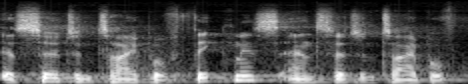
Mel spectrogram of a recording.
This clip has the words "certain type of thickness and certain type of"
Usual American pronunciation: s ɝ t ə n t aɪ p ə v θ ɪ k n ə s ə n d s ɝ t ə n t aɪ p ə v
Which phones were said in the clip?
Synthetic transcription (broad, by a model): s ɝ t n t aɪ p ə v θ ɪ k n ə s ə n s ɝ t n t aɪ p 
